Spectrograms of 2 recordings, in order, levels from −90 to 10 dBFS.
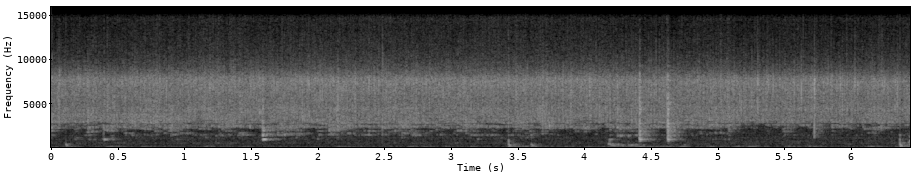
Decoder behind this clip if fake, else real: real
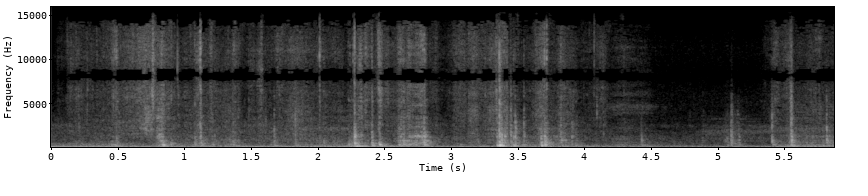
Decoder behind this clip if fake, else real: real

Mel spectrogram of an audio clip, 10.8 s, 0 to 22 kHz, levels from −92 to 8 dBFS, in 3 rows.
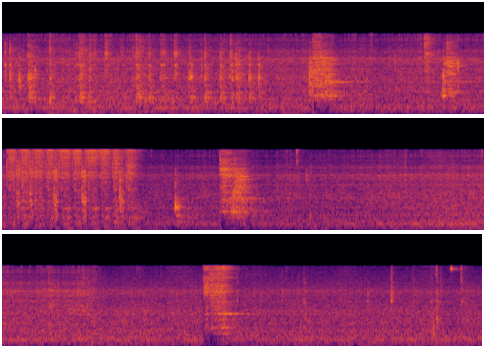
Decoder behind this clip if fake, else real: real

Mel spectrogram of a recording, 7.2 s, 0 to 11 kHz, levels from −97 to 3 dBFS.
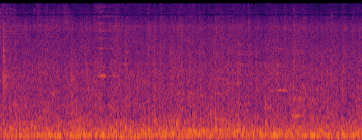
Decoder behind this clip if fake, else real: real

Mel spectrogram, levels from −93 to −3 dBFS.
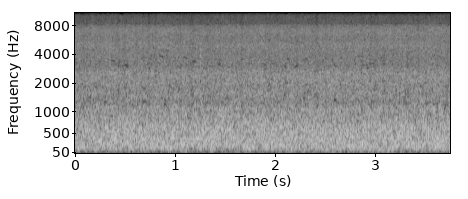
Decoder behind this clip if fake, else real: real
